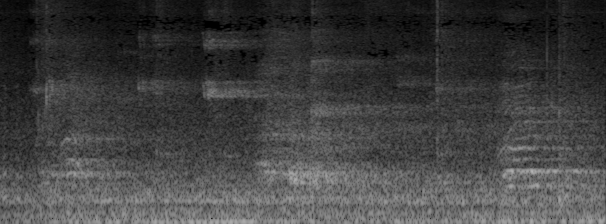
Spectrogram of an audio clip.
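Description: Badminton rally in a sports hall: racket hits on the shuttlecock and players' footwork on the court, with voices in the background and the hall's echo.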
